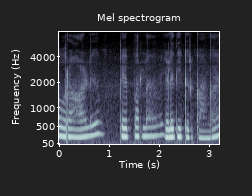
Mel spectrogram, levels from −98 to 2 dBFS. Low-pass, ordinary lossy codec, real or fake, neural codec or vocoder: none; none; real; none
